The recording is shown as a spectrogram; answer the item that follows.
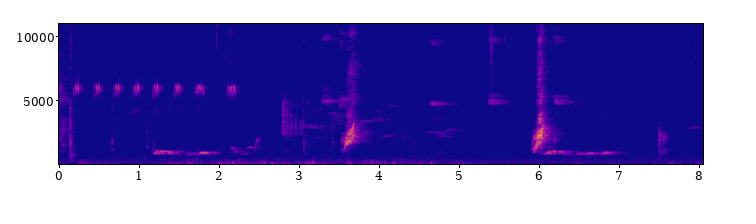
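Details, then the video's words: Birds chirping in a greenhouse, with a run of high ticking notes at the start, low whistles, and two loud rising chirps, over a rumbling low background. "Greenhouse and the chirping sound of birds"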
